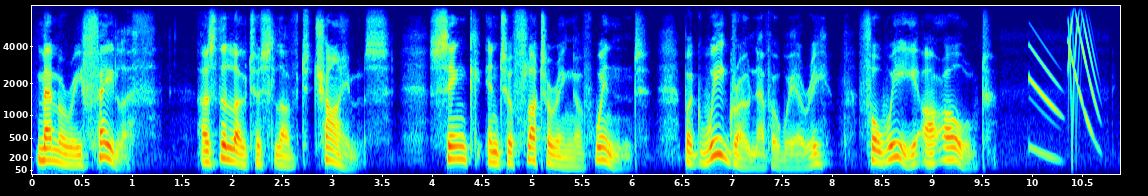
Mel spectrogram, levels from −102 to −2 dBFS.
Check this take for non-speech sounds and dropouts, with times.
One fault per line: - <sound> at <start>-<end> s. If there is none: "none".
- chirp at 10.0-10.7 s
